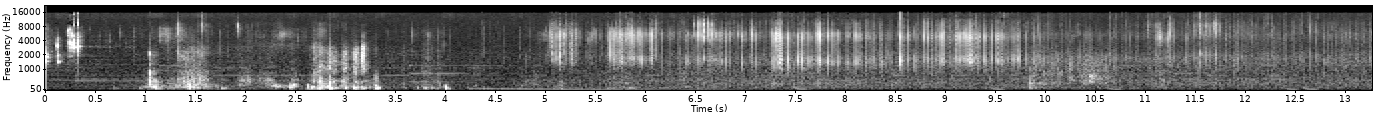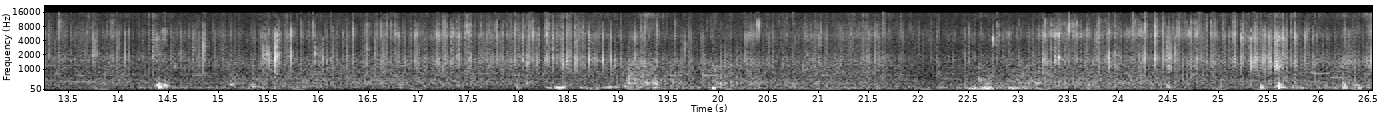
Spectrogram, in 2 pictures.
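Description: A soft fluffy pad brushes and rubs over a microphone close up.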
